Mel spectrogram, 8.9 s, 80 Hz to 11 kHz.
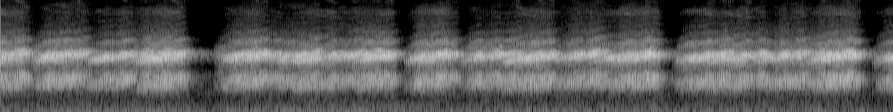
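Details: Many frogs singing in March 2023, a loud trilling chorus of fast repeated croaks in two stacked bands, with short quiet gaps near two, four, seven and nine seconds.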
